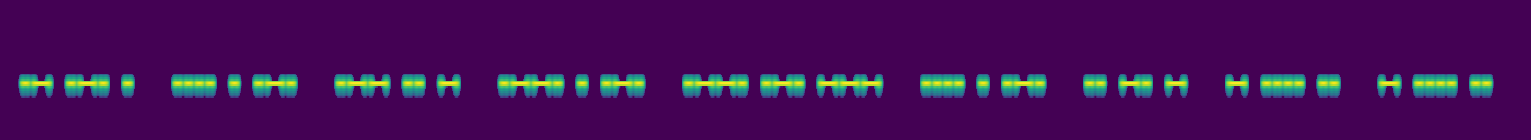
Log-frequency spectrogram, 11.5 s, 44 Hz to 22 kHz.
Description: Morse code, heard as a keyed tone, about 30 wpm, 550 Hz. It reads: ARE HER WIT PER PRO HER INT THI THI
